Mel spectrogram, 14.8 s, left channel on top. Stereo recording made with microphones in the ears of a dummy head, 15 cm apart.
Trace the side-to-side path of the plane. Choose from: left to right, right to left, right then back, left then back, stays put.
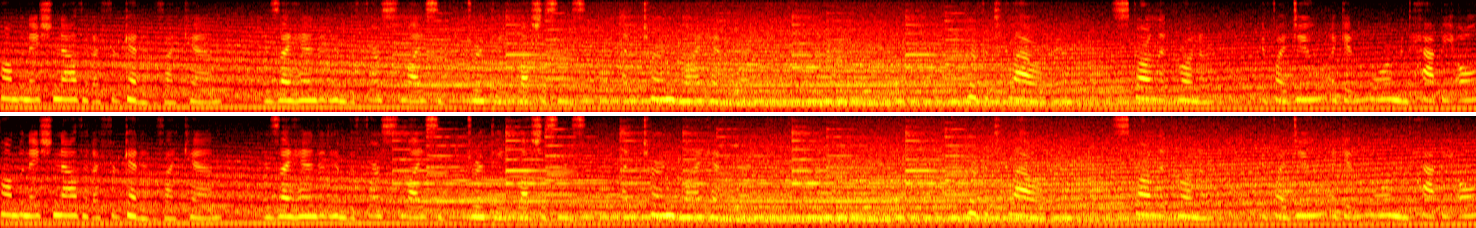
left to right.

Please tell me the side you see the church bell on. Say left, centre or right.
centre.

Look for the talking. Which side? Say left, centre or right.
centre.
